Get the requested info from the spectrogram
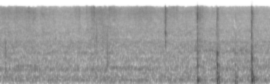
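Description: Four quick sharp knocks, a plastic doll tapped against a hard floor as it is walked in. Before them, for about three seconds, there is only a faint steady room hum.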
